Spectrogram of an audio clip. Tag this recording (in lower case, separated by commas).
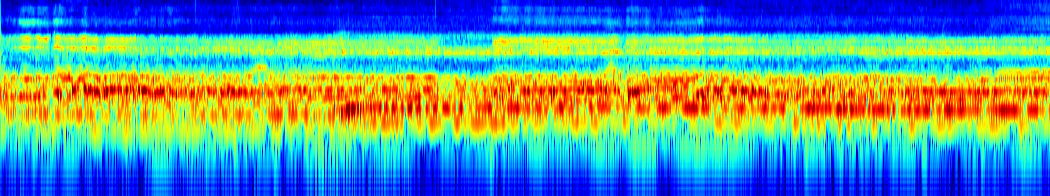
mantra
